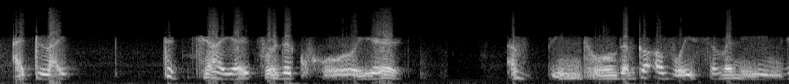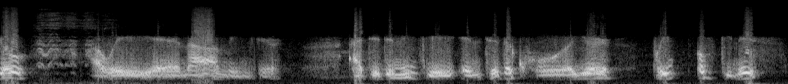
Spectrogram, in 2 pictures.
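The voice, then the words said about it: Impression of Edith from Still Game. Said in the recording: “doing an impression of Edith from Still Game”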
